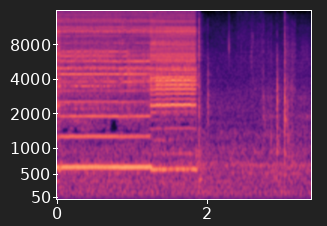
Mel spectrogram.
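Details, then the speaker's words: ELENCO Snap Circuits project 345 (LED vs. Diode), relay circuit with a regular diode instead of the LED: a high, steady squeal with bright overtones steps in pitch, then cuts off. The meter reads past 10 because the diode drops less voltage, so more current flows. "so if we turn the slide switch on now yeah it still squeals when we look at our meter it's gone past the 10 point on the scale"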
